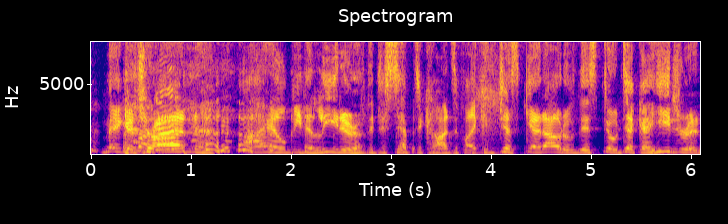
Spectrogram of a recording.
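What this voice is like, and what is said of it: Imitates a cartoon character's voice. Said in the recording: “Starscream ... He sounds like this.”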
